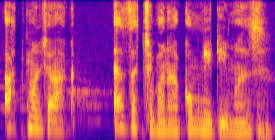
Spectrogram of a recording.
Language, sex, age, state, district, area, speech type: Kashmiri, male, 30-45, Jammu and Kashmir, Ganderbal, rural, spontaneous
